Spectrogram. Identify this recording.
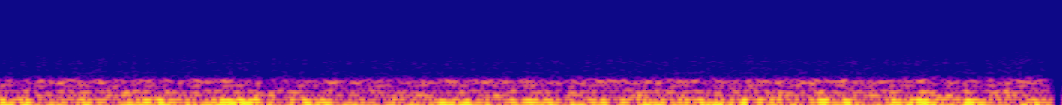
coming of terror
terror, horror-effects, drama, ghost, suspense, terrifying, thrill, horror, horror-fx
